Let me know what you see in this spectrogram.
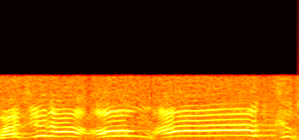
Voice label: voice high; kishin douji zenki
